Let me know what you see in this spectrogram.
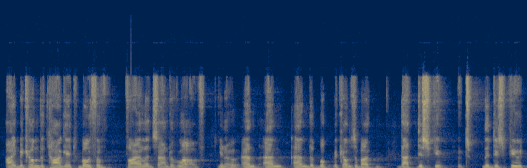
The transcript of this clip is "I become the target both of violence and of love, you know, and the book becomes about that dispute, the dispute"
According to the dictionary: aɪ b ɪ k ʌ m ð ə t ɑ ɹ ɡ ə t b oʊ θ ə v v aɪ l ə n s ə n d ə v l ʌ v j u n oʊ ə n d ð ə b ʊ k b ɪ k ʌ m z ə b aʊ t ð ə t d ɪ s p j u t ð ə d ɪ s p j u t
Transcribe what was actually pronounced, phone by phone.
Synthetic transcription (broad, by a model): aɪ b ɪ k ʌ m ð ə t ɑ ɹ ɡ ə t b oʊ θ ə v v aɪ l ə n s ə n ə v l ʌ v j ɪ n oʊ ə n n ð ə b ʊ k b ɪ k ʌ m z ə b aʊ t ð ə t d ɪ s p j u t ð ə d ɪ s p j u t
